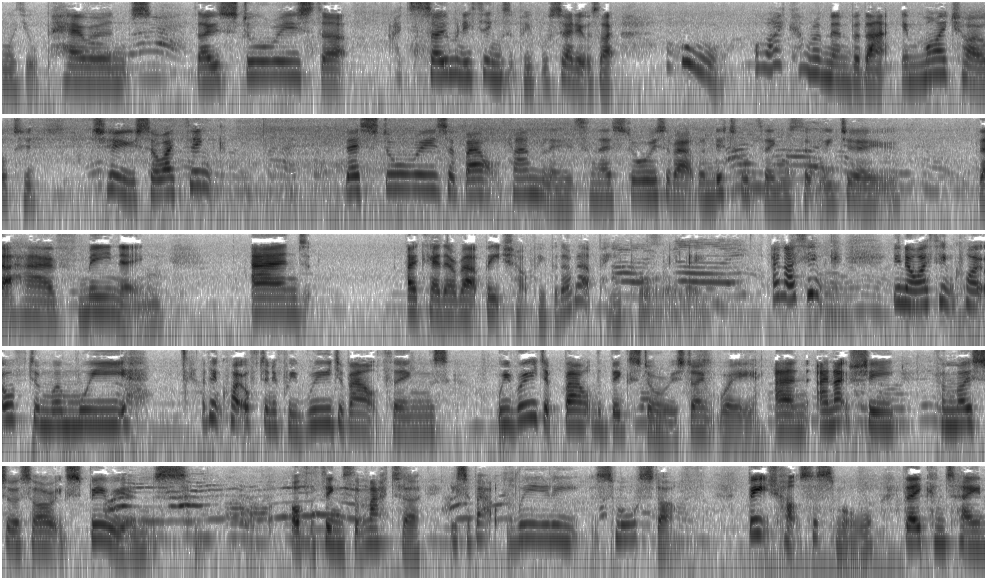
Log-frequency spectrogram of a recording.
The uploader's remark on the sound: on Frinton Greensward over looking the beach huts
